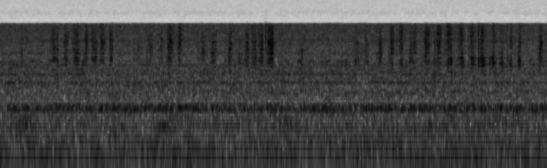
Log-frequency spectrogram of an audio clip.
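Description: Small paintbrush dabbing and scratching metallic paint onto a paper art-journal page: faint, irregular light scratches, with a steady faint hum beneath.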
